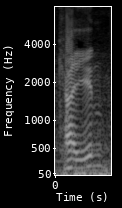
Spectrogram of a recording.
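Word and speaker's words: Caín: Uh one of the places we'll be staying is a place called Cayen or Kane Develion. Cayenne it's supposed to be pronounced.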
